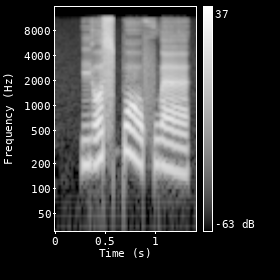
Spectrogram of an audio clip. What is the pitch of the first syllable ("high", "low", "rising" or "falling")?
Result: rising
